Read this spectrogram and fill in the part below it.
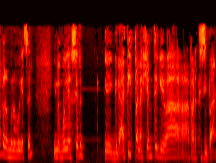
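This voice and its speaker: Over a quiet background, a man with a Chilean accent talks very fast at a high pitch. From Chile, Santiago (La Pintana). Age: 40s. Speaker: musician. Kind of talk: casual chat.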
